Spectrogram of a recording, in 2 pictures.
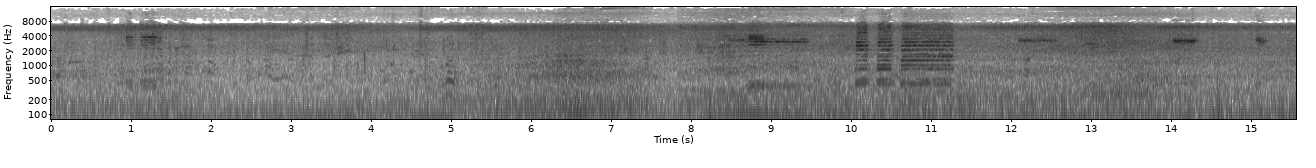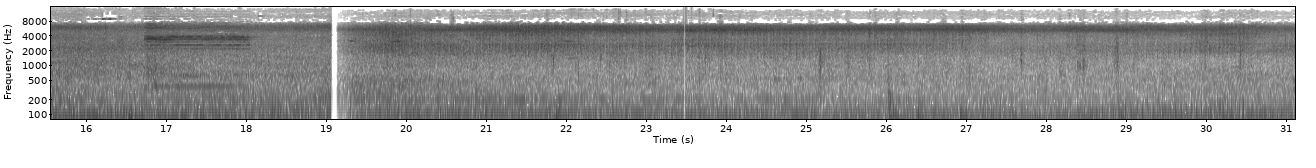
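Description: Car horns honking among a crowd of voices and outdoor noise: a longer honk about ten seconds in, another around seventeen seconds, and a few short toots between. The sound drops out for a moment just after halfway.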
